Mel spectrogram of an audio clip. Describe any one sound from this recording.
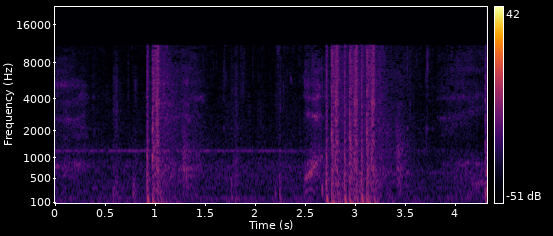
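Gunshots fire several times, sharp and loud.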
